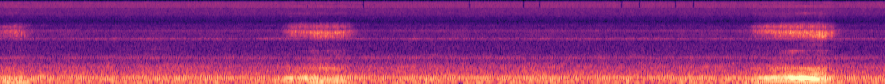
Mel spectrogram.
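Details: Adult man snoring during sleep: two slow, rough, rattling snores about five seconds apart over a quiet room hum.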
